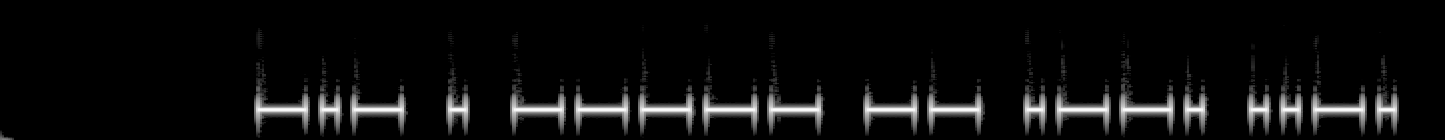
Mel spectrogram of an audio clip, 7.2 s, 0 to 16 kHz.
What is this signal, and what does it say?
Morse code, heard as a keyed tone, about 15 wpm, 700 Hz. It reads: KE0MPF
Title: Practice QSO - Exchange 4 - Ending - 15wpm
